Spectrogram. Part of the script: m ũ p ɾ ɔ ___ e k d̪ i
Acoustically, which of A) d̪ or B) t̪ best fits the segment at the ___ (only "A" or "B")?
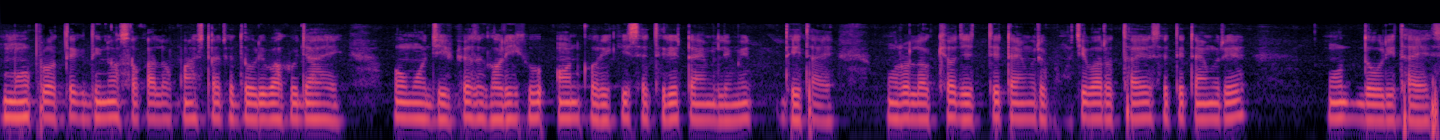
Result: B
